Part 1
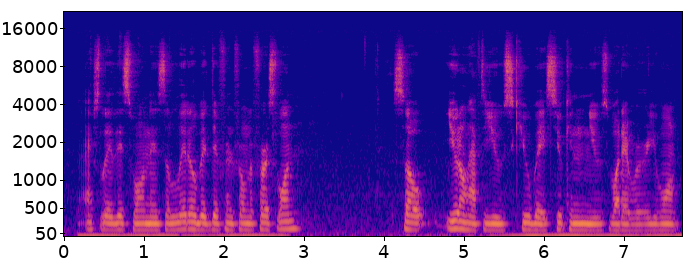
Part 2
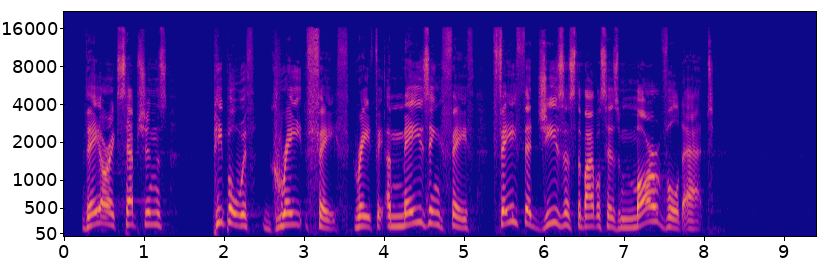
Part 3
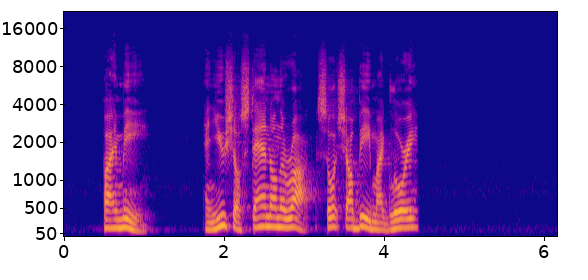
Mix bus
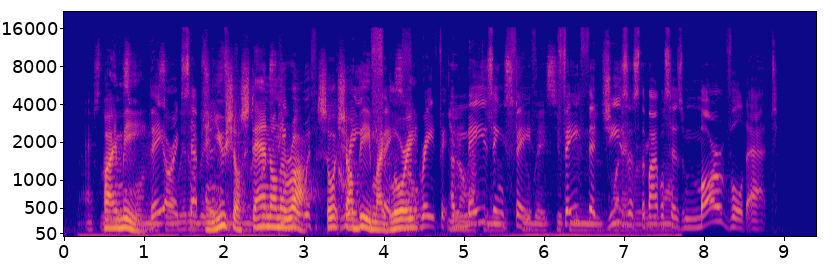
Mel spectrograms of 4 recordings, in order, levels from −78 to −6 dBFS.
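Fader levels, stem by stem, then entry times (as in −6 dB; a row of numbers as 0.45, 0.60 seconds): −9.0, −5.0, −4.0 decibels; 0.00, 0.80, 0.00 seconds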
